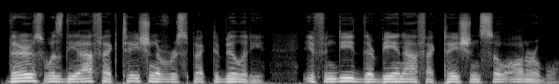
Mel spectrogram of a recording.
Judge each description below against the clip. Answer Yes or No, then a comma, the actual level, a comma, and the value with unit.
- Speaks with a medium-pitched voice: No, low, 120 Hz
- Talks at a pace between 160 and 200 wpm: No, average, 140 wpm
